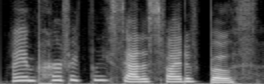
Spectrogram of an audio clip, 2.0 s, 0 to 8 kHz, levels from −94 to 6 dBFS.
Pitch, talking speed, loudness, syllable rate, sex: 295 Hz, 180 wpm, -17 LUFS, 5.6 syllables/s, female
